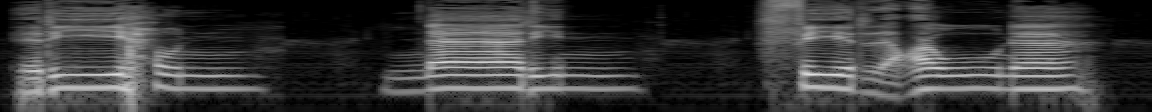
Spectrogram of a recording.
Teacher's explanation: The first three conditions correspond to the basic rule that kasrah on the ra or before a sakin ra causes the ra to be in tarqeeq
